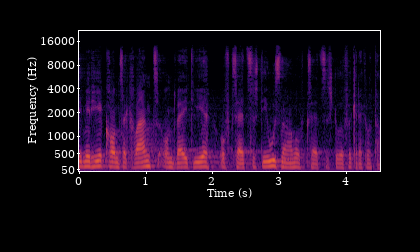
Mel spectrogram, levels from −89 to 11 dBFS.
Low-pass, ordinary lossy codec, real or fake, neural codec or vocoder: 14.4 kHz; none; real; none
